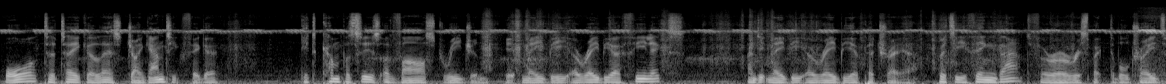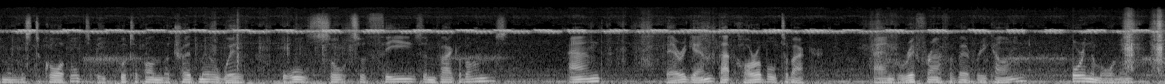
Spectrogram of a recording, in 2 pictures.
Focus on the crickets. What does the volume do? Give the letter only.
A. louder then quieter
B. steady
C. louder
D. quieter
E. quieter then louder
C.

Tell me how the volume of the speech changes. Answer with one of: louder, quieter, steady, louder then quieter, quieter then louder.
steady.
